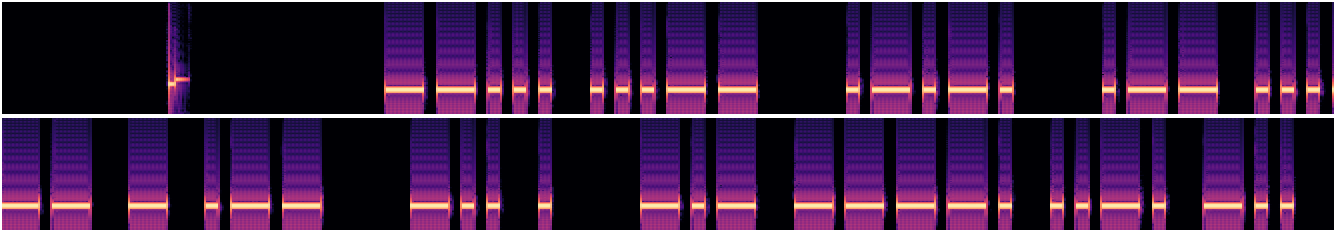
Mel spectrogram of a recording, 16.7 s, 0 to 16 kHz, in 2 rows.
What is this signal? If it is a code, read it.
Morse code, heard as a keyed tone, about 15 wpm, 700 Hz. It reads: 73 <AR> W3TW DE K9FD
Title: Practice QSO - Exchange 4 - Ending - 15wpm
